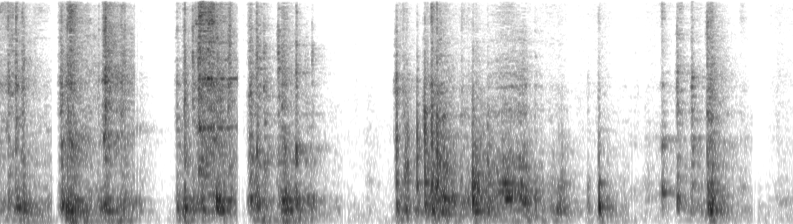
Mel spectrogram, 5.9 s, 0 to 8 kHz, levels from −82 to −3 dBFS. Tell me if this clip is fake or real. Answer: real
